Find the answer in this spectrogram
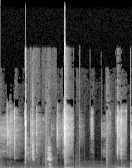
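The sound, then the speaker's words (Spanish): Keycaps being pried off a keyboard as it is taken apart: a few sharp plastic clicks and snaps at irregular intervals, with light scraping and rustling in between and no talking. “Estoy desarmando mi teclado.”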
